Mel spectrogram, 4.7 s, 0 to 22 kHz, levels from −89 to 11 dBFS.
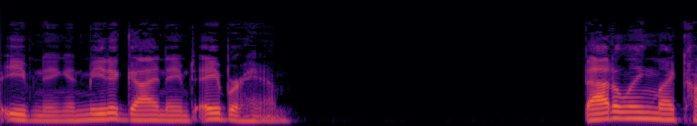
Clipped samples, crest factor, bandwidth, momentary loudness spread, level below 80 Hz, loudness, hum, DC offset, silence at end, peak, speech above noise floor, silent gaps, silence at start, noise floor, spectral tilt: under 0.1%; 22 dB; 12 kHz; 12 LU; -80 dBFS; -28 LUFS; none; under 0.1%; 0 s; -8 dBFS; over 62 dB; none; 0 s; under -90 dBFS; -7 dB/octave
